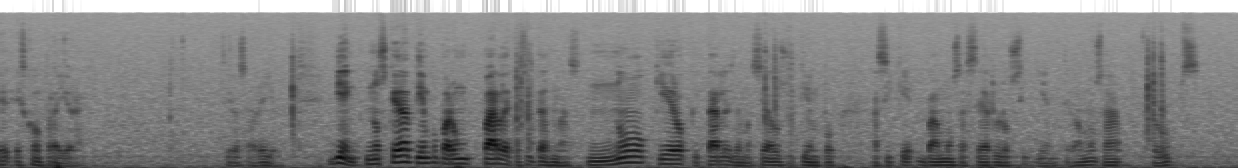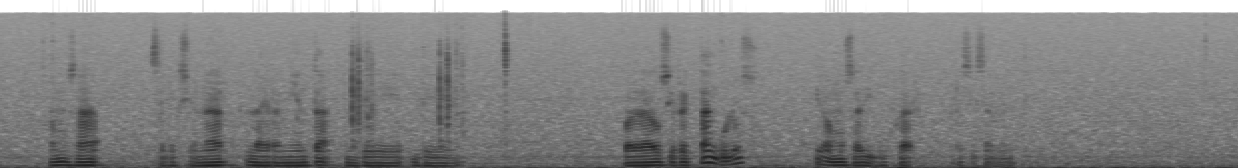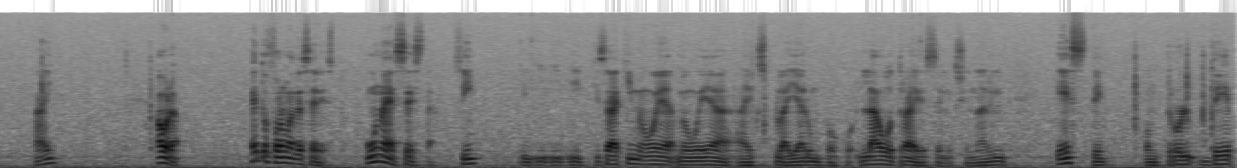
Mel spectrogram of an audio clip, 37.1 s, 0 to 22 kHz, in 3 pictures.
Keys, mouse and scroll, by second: 0.5 click, 1.8 click, 3.0 ctrl+scroll down 2, 3.9 ctrl+click, 5.5 alt+Tab, 7.9 alt+Tab, 10.9 click, 11.5 ctrl+z, 12.8 click, 14.0 middle click, 14.2-15.6 drag, 16.2 alt+Tab, 17.1 alt+Tab, 19.6-25.0 drag, 25.4-26.1 ctrl+scroll up 4, 29.9 click, 32.3 Delete, 33.9 click, 36.6 ctrl+d.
